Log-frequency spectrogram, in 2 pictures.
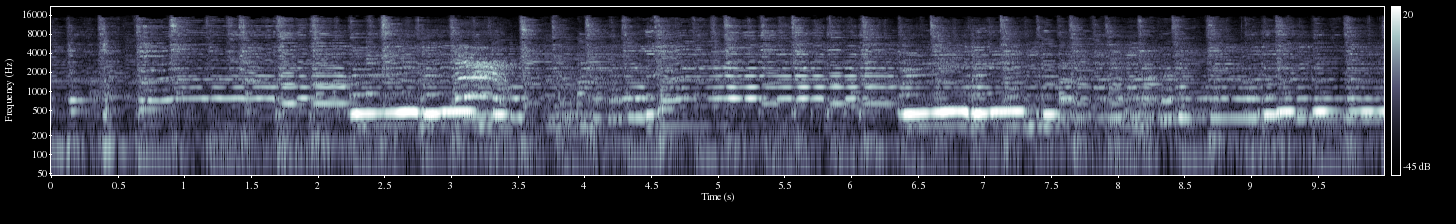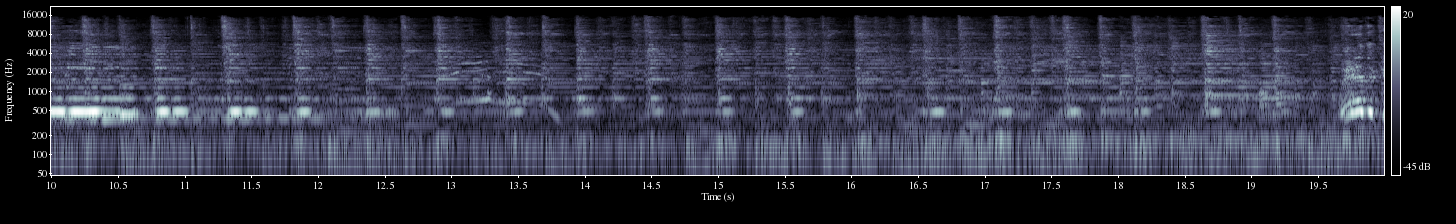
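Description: Bluegrass band's instrumental break: a fiddle carries the melody in long, gliding bowed notes over strummed acoustic guitars, banjo and upright bass.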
